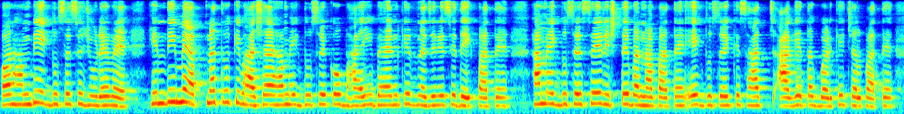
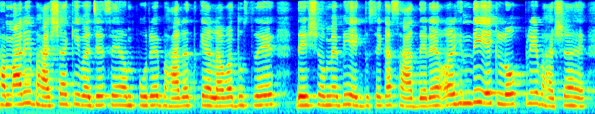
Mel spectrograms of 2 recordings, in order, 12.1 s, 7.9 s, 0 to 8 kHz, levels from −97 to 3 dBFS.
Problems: background sounds at intervals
